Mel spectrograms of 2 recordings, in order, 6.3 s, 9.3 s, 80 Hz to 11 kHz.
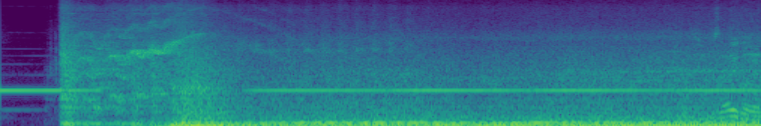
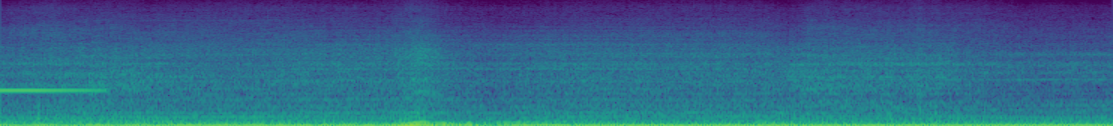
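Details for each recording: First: Jeep Grand Cherokee ZJ, sat for months, battery weak after charging, restart after window repair: engine catches, briefly flares, then settles into steady, even idle over constant door chime; running normally. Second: 1997 Jeep Grand Cherokee ZJ, sat for months; started cold after a battery charge. A low idle rumble with an uneven, loping beat. Rough idle; cause suspected, not confirmed.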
